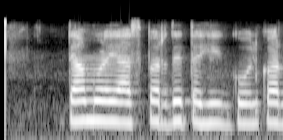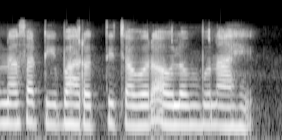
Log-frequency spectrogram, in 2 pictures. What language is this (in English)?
Marathi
